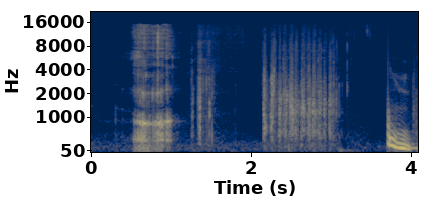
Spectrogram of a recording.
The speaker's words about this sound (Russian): И я рыгаю в стриме.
